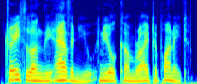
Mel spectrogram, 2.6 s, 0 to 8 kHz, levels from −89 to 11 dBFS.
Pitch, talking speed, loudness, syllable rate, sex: 135 Hz, 230 wpm, -19 LUFS, 5.7 syllables/s, male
